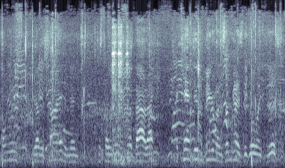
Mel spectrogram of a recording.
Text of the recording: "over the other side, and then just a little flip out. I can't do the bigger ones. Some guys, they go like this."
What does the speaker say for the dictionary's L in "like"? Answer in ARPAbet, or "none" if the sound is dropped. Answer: W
